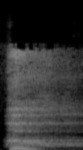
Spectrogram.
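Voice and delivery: long breathy sigh; frustrated sigh. Real, not acted. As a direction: let out a long exasperated breath. Frustrated after a flubbed line.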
